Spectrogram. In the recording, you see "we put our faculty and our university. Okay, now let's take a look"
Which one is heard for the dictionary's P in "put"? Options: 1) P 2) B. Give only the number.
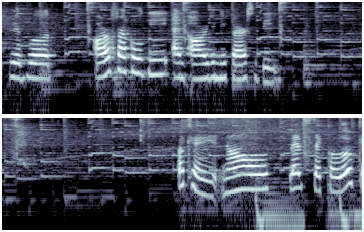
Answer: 2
